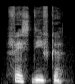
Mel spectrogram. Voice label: "Feßdiefke", Platt

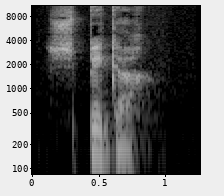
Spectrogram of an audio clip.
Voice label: "Spicker", platt

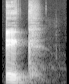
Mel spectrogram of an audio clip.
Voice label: "Äk", kaevels platt

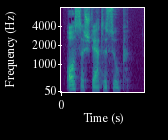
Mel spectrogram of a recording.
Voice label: "Ossestärtesupp", Platt

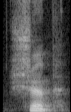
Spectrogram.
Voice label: "Schöpp", platt

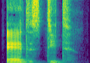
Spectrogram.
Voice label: "Ätestit", kaevels platt

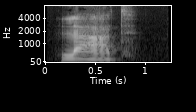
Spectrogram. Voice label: "laat", kaevels platt

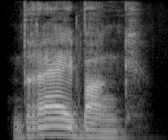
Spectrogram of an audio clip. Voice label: "Dräijbank", kaevels platt

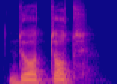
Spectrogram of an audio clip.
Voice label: "dortott", kaevels platt

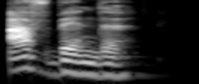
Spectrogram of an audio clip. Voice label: "affbende", kaevels platt

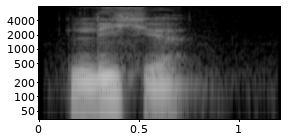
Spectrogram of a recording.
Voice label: "Liche", kaevels platt

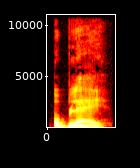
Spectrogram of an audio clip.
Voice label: "opläj", kaevels platt

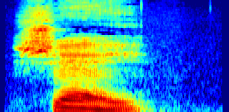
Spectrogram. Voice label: "Schaej", kaevels platt

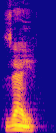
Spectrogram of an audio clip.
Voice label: "Sij", platt

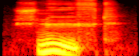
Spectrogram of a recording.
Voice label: "schnüft", Platt

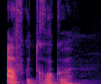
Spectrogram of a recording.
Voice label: "affgetrocke", kaevels platt

